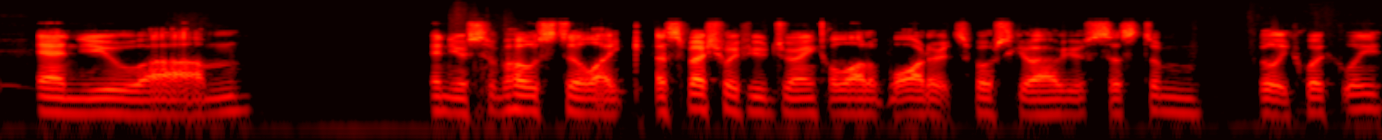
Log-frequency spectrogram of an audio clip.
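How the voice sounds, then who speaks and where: At a very fast pace, a man speaks in a fairly low pitch with a monotone, flat intonation. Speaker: gaming youtuber. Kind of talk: gameplay commentary. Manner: casual, rambling with fillers.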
